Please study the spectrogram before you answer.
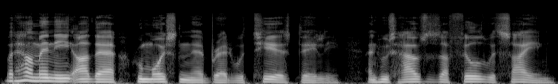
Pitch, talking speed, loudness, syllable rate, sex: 110 Hz, 205 wpm, -20 LUFS, 5.7 syllables/s, male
